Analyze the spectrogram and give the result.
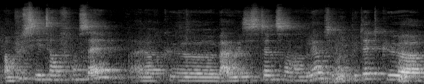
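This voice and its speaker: A French woman, a singer, answering interview questions in a casual, halting way, full of fillers and restarts. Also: mid-range voice. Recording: very echoey room, distant mic, noticeable background noise.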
